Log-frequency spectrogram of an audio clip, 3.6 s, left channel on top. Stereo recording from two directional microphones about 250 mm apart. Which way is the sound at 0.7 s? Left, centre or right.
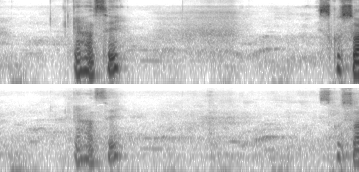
Left.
